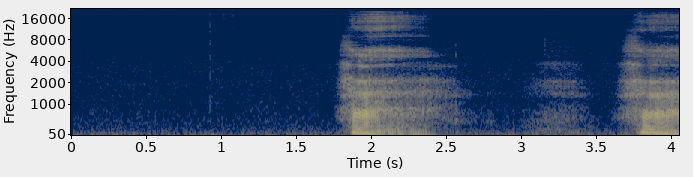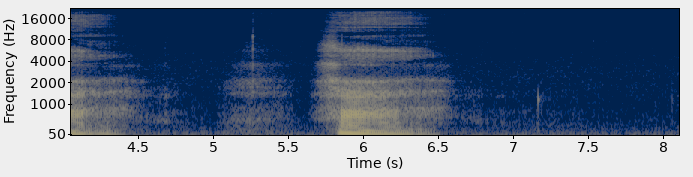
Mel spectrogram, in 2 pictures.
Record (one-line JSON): {"exhalation_length": "8.1 s", "exhalation_amplitude": 1105, "exhalation_signal_mean_std_ratio": 0.37, "survey_phase": "beta (2021-08-13 to 2022-03-07)", "age": "45-64", "gender": "Male", "wearing_mask": "No", "symptom_none": true, "smoker_status": "Never smoked", "respiratory_condition_asthma": false, "respiratory_condition_other": false, "recruitment_source": "REACT", "submission_delay": "1 day", "covid_test_result": "Negative", "covid_test_method": "RT-qPCR"}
